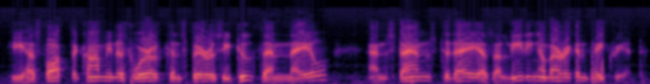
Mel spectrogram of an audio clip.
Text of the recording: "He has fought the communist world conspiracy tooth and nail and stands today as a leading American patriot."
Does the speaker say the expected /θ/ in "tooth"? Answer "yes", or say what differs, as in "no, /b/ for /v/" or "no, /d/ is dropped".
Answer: yes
